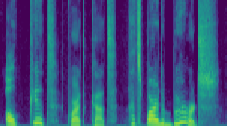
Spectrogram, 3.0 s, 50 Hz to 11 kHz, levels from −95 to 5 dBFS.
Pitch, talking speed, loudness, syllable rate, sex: 290 Hz, 160 wpm, -19 LUFS, 3.3 syllables/s, female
